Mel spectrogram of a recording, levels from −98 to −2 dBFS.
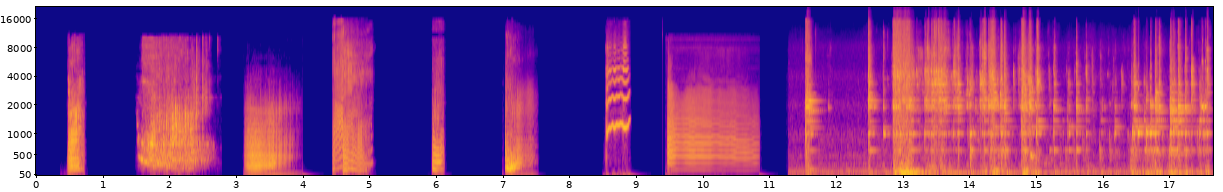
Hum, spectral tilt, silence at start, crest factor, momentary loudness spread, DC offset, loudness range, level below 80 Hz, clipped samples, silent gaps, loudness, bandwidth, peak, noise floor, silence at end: none; -3 dB/octave; 0.45 s; 22 dB; 15 LU; under 0.1%; 9 LU; -44 dBFS; under 0.1%; 0.79-1.47 s, 2.79-3.08 s, 4.30-4.41 s, 5.14-5.85 s, 6.24-6.95 s, 7.75-8.49 s, 9.21-9.43 s, 11.12-11.24 s; -20 LUFS; over 20 kHz; -2 dBFS; -42 dBFS; 0 s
